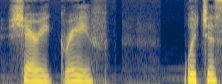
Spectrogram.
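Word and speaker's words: Graeff: early 2000s Sherry under her maiden name Sherry grafe which is spelled g r a e FF was writing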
